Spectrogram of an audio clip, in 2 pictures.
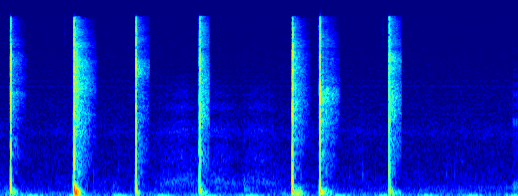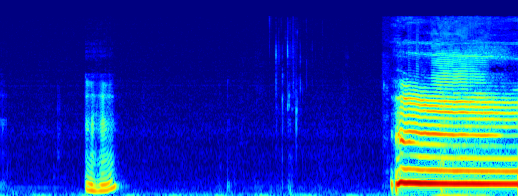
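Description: A run of about seven crisp finger snaps in quick, slightly uneven succession, followed by quiet, a short squeaky warble, and then a loud sustained tonal sound.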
